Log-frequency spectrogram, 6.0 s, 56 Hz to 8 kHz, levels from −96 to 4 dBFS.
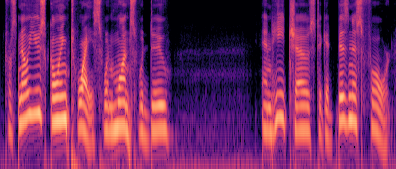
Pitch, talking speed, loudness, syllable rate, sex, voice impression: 190 Hz, 160 wpm, -18 LUFS, 5.0 syllables/s, female, feminine, adult-like, tensed, powerful, slightly hard, clear, slightly raspy, slightly friendly, lively, slightly strict, intense, slightly sharp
